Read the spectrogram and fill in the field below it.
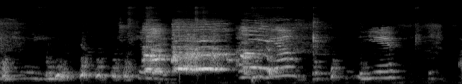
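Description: A rooster crows loudly and close in a village yard, with clucking from its hen around it; a voice chatters faintly beneath the birds.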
